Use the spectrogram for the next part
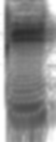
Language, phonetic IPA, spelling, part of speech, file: Russian, [pʲi], пи, noun, Ru-пи.ogg
- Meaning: 1. pi (the Greek letter Π (P)/π (p)) 2. pi 3. the English letter P/p; a pee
